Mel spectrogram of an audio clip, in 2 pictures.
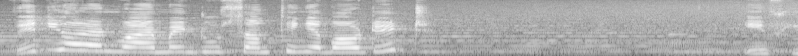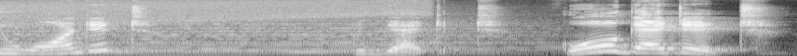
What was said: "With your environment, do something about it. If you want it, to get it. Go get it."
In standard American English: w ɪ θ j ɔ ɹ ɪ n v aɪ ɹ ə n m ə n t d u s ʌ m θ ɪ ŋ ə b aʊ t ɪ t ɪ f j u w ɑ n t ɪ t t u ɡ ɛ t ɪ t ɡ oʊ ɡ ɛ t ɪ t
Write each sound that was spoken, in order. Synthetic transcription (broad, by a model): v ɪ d j ɔ ɹ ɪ n v aɪ ə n m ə n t d u s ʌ m t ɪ ŋ ə b aʊ t ɪ t ɪ f j u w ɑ n t ɪ t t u ɡ ɛ t ɪ t ɡ oʊ ɡ ɛ t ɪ t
